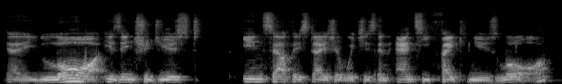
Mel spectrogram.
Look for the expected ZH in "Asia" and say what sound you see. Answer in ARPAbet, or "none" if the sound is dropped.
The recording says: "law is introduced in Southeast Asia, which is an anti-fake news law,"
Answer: ZH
